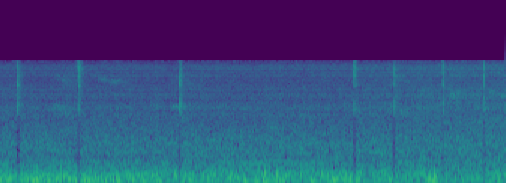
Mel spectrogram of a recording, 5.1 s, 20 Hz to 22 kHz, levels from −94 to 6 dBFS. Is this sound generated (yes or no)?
yes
